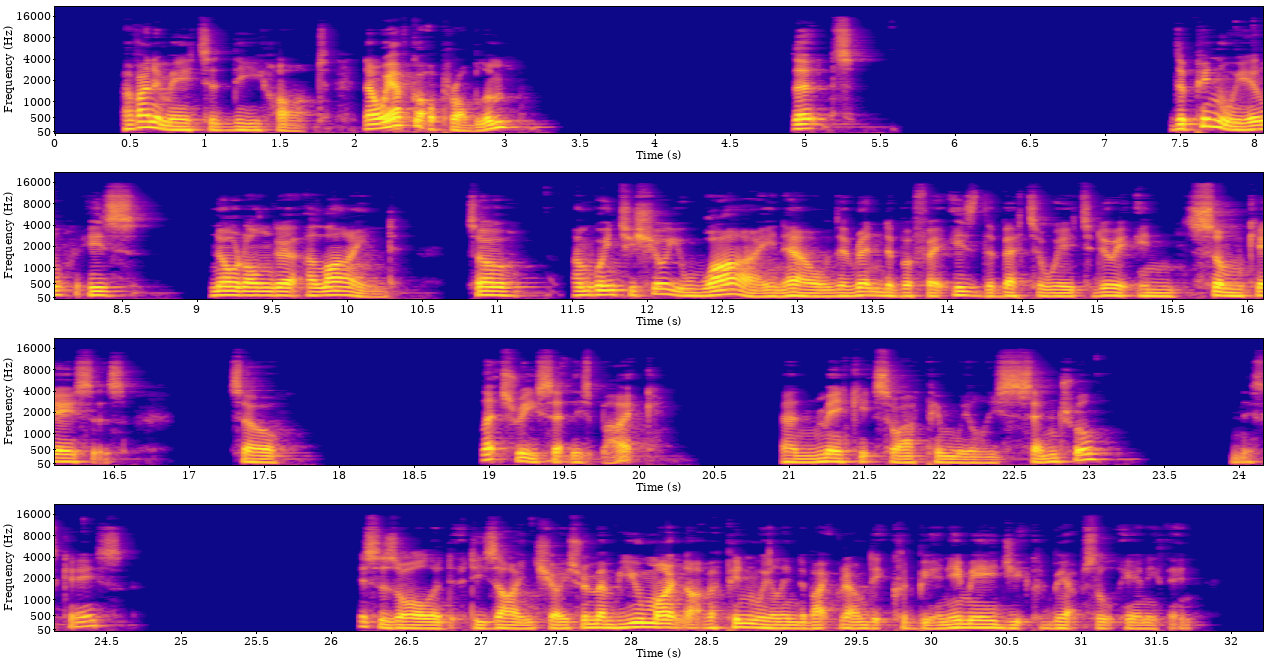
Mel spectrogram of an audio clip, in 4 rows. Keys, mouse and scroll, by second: 5.5 click, 7.8 click, 11.3 click, 16.8 click, 18.8 click, 23.0-24.3 drag, 25.2-27.3 drag, 31.0-32.2 drag.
